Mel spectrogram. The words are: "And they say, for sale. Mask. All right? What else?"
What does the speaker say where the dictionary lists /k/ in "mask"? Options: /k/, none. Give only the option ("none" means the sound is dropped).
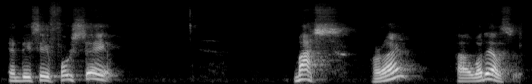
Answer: none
